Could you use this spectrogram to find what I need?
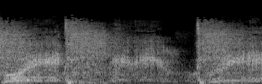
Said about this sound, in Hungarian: Végül suhintottam egyet a korbácsommal, és ők hajbókolva, hátrálva kivonultak.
